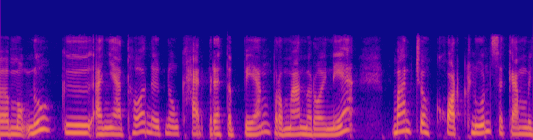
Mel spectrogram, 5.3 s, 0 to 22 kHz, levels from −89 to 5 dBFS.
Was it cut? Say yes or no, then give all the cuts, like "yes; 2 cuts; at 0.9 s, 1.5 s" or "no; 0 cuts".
no; 0 cuts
